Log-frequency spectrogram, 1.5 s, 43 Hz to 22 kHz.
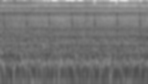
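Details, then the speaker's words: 12V HCalory diesel heater mounted outside a conex cabin, restarted after error code 10, blowing hot air out the muffler: steady low hum of fan and combustion with soft even exhaust rush, no ticking or surging, running normally. "And it's putting out hot air out the muffler here."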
